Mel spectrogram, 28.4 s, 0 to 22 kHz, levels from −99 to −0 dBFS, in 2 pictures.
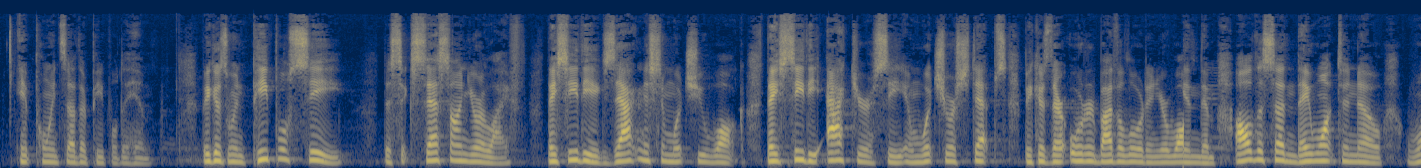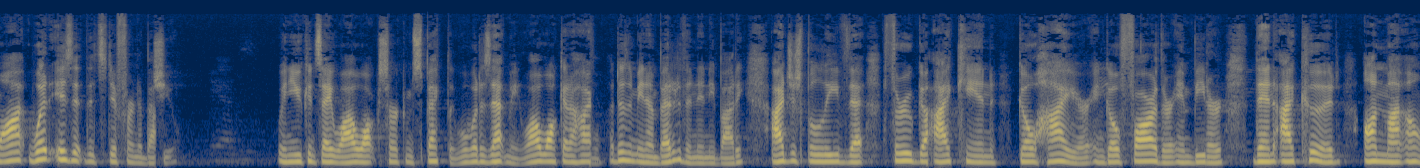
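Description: Damaged data in a compressed stream corrupts a few frames, so the decoder misreads them and hunts for the next valid header. The speech gets brief glitches at 11.82 s, 15.74 s after "is it that's different", 20.10–20.12 s after "I walk at a", 23.47–23.49 s, and 26.26 s after "go farther and be".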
